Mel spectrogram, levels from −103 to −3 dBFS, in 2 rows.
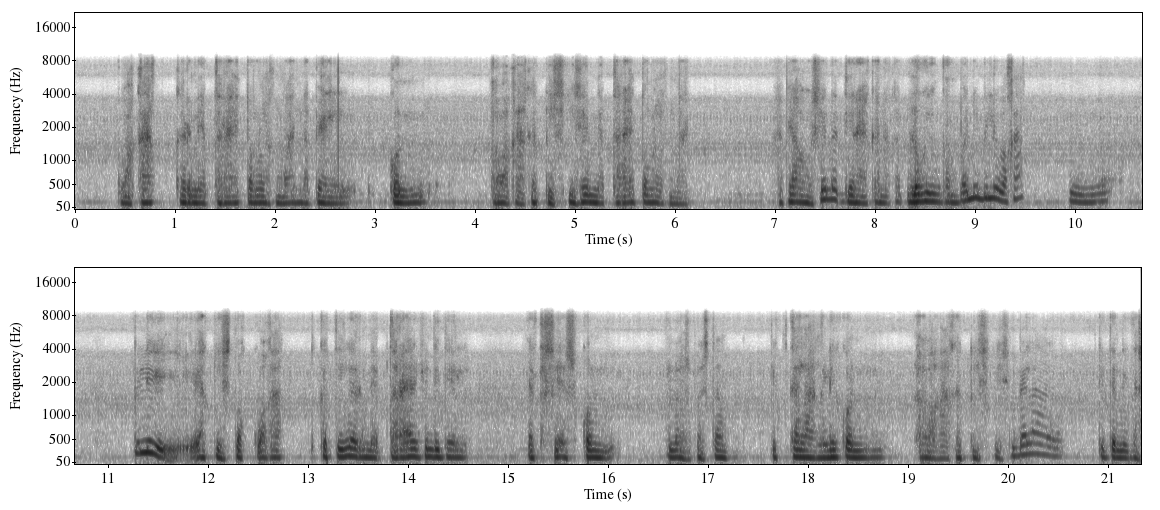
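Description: From start to finish, a steady chirping warble sits behind the speech, roughly 25 dB below it, flipping between pitches near 1 kHz and 2 kHz. This is timecode bleed. Linear timecode, a square wave whose two pitches encode ones and zeros, has leaked from a neighbouring track or cable into the audio path. Its regular rhythm fits a 30-frame-per-second code, which is why it chatters evenly instead of wandering with the speech.

Throughout, the speech also sounds muffled and hoarse, with nothing above about 8.4 kHz. The likely cause is heavy Opus compression at a low rate, fitting roughly 12 kbps, where the encoder has switched into its SILK speech mode at wideband. At that rate the encoder models the voice and discards the upper band, so the top end is gone and the speech takes on that hoarse quality.

At 2.64 s and again at 7.13 s, a single sharp tick cuts through, broadband and unrelated to the speech around it. 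Each is a bit error spike. One bit in a single sample was flipped in memory or on a digital link. That sample's value jumped by a power of two and then returned at once, producing a click spread across the whole spectrum.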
